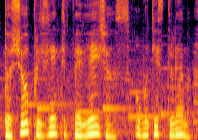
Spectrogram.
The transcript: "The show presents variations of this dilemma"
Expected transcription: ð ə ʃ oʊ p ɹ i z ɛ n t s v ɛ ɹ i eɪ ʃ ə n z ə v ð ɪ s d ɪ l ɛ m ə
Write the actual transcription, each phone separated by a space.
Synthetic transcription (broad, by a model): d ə ʃ oʊ p ɹ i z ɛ n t v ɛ ɹ i eɪ ʃ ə n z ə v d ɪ s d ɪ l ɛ m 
